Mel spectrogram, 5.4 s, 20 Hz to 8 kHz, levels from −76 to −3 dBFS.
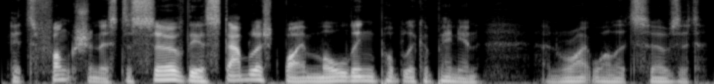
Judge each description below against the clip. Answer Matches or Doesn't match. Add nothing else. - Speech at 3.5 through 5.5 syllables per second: Doesn't match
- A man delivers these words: Matches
